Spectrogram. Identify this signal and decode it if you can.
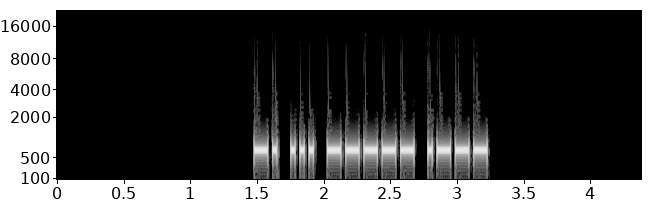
Morse code, heard as a keyed tone, about 36 wpm, 700 Hz. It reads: NS0J
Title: USA Call Signs - 4 Characters - Repeated 2x - 35wpm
